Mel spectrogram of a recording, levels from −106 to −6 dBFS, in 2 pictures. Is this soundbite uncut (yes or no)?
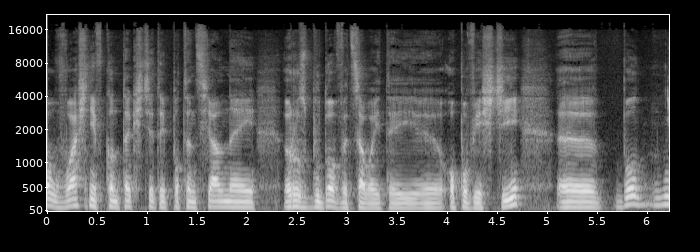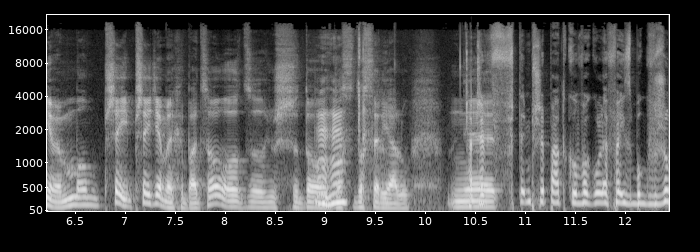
yes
